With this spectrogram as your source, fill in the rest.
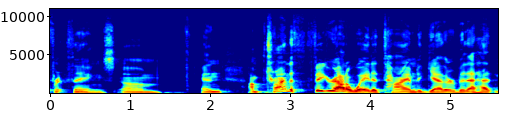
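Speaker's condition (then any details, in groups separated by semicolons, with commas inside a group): No condition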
